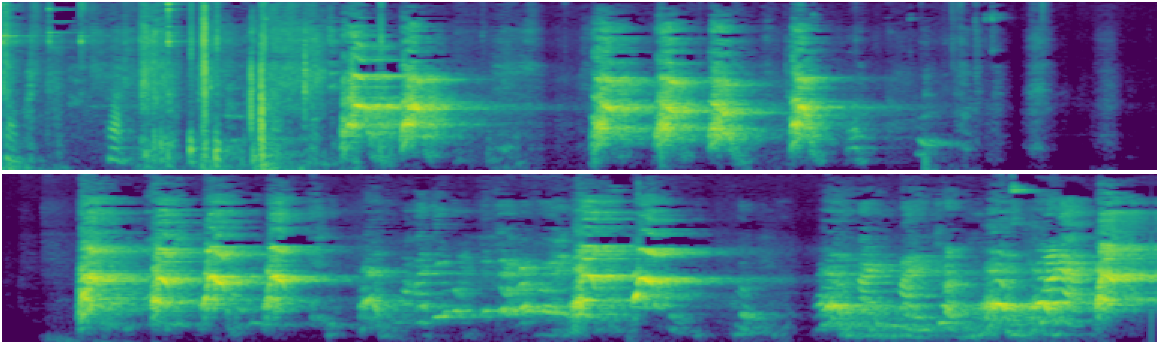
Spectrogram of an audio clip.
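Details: Playful Golden Retriever that grabbed mom's dupatta and ran, barking in quick repeated clusters broken by a brief silence, while a woman talks and scolds in Marathi throughout.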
